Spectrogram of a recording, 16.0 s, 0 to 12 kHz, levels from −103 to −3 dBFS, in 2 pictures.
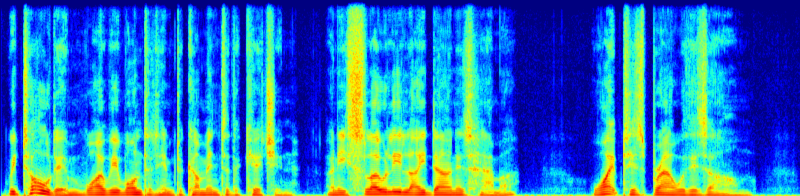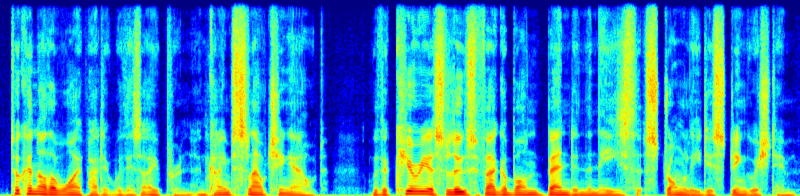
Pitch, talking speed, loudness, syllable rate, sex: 110 Hz, 190 wpm, -19 LUFS, 4.9 syllables/s, male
